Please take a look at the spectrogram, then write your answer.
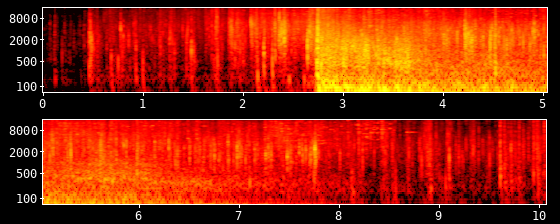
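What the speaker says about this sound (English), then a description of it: "create an explosion with debris sounds" A sound-effect explosion layered with gravel and glass debris: a sudden heavy boom that rolls into a dense rumble, with scattering, shattering fragments trickling and tapering off over several seconds before quiet returns.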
